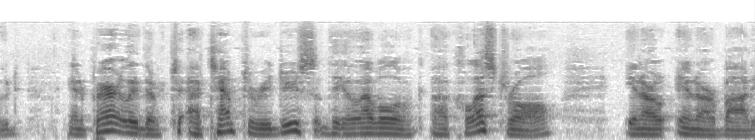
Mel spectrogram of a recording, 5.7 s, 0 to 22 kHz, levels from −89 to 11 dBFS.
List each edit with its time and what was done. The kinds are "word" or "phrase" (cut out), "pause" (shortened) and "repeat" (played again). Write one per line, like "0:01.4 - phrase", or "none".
none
